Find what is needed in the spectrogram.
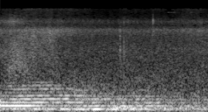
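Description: A man's voice holding one long low note that fades out about a second and a half in.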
